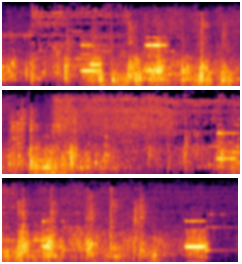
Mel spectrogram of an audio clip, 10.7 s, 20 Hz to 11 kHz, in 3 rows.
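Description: A Tokyo Metro 7000 series subway train running between Shin-Kiba and Nerima, a local service through to the Seibu line bound for Shakujii-kōen, with a steady rumbling drone, rattling clacks and a few high whining tones, swelling and easing as it moves, then a short loud burst at the end.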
